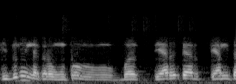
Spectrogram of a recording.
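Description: A man singing a short melodic line heard over a telephone line, with a held note about half a second in.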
